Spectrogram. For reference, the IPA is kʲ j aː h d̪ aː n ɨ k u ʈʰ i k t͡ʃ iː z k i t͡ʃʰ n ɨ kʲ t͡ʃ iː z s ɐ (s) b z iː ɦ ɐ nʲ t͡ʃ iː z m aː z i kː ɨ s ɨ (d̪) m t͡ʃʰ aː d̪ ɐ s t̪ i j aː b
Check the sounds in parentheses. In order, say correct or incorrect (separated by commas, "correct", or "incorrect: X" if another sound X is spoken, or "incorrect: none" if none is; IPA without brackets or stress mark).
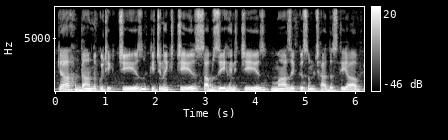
incorrect: none, incorrect: none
